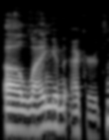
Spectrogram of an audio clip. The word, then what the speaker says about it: Langeneckert: Langeneckert.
